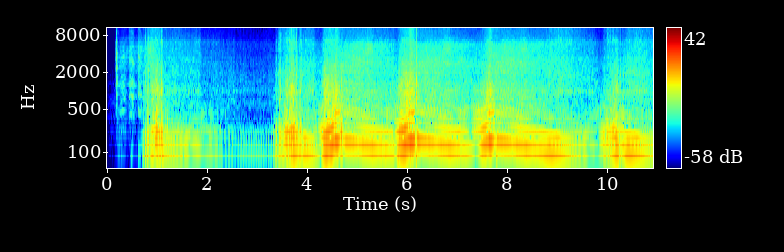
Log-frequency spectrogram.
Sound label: caterham Super7 throttle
